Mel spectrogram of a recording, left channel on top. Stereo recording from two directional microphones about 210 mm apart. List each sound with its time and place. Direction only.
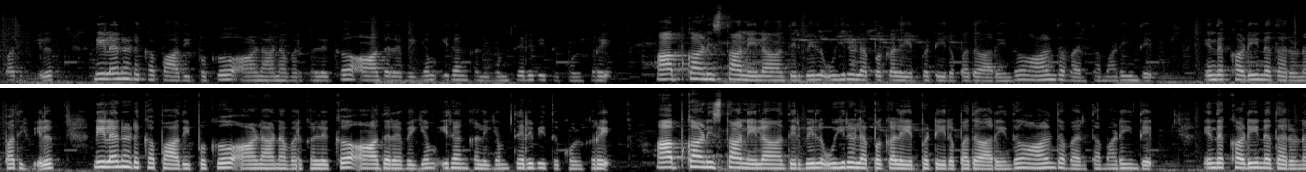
0.0 s speech: 40° right (ahead or behind)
